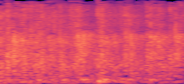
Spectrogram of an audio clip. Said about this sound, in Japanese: じゃあこれから、えー、私が紹介させていただきますが今日のラジオ日経の番組を進めてくださる山本アナウンサーそして歌手の長澤さんです拍手しましょう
